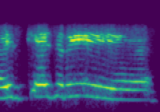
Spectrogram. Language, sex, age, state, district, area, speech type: Kannada, female, 30-45, Karnataka, Gadag, rural, conversation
